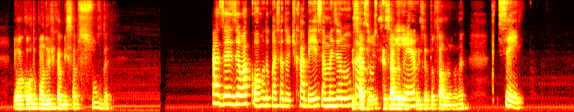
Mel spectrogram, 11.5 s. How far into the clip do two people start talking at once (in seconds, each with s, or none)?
7.0 s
